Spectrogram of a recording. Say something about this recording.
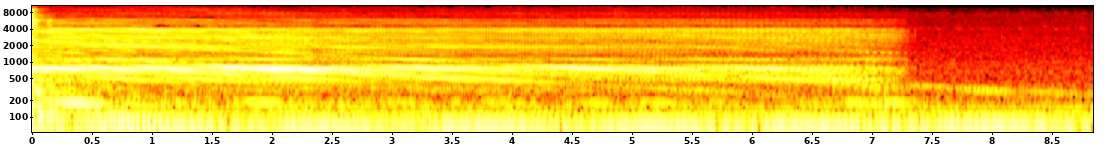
Sound effects > Other mechanisms, engines, machines
Broken Hard Drive turning off
Hard Drive Abruptly Shutting Off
